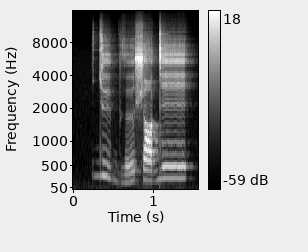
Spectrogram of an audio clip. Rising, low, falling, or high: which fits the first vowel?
falling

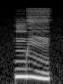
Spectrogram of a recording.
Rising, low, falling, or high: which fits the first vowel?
falling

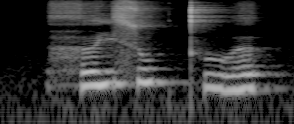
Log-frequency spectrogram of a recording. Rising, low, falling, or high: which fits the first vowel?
rising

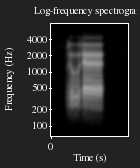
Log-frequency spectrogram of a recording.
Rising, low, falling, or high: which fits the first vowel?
low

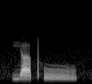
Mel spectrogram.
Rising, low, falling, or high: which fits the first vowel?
low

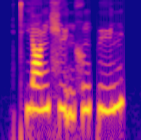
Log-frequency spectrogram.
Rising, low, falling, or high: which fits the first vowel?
rising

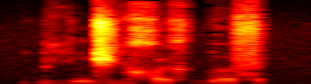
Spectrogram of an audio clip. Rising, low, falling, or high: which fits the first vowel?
low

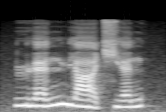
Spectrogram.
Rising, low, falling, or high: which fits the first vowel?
rising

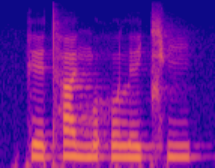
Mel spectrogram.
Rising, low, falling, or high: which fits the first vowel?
low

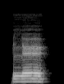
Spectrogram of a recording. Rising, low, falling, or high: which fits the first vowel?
high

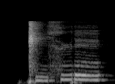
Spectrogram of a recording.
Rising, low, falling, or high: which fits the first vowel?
low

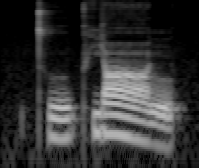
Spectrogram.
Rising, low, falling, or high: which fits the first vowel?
rising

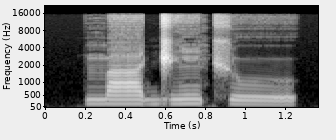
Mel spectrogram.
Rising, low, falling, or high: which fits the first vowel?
high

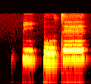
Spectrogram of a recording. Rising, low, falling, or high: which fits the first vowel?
high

